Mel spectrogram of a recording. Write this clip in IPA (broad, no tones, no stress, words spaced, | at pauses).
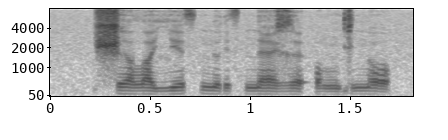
ʂilˠɛ lʲɜθnʊ ɾɪθnæɣɜ ʔɔŋɡɪnɔ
